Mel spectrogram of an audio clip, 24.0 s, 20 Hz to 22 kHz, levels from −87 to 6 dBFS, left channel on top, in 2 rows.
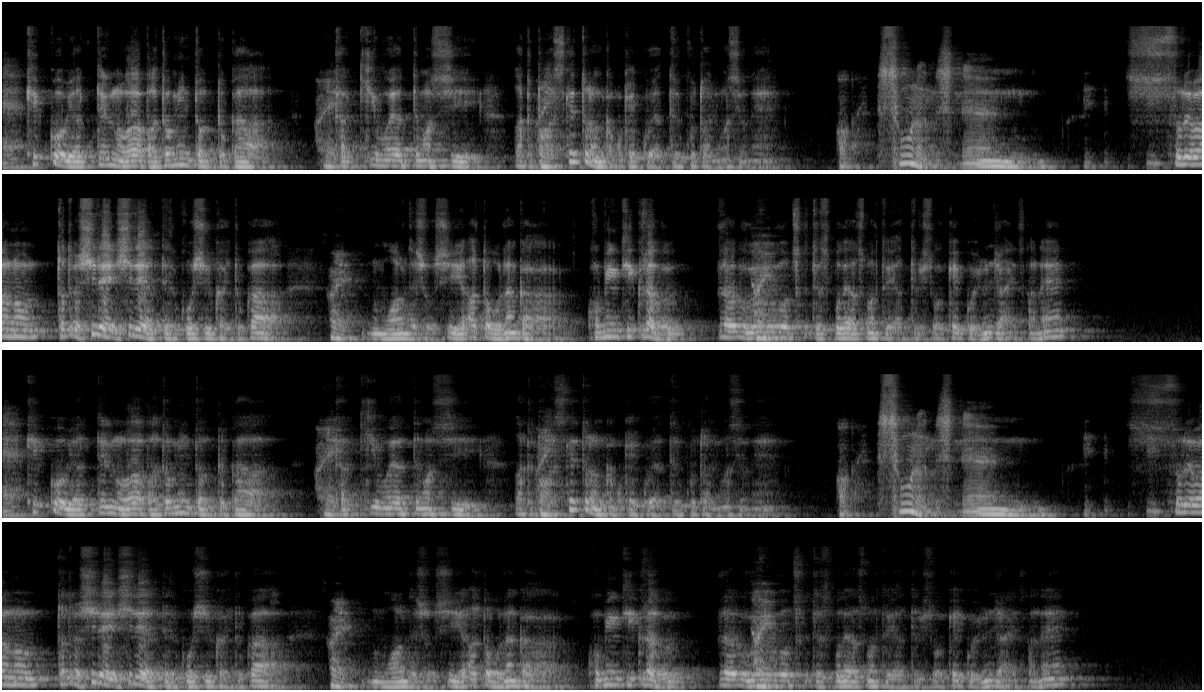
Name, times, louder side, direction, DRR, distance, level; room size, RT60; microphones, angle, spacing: voice 1, 0.2-2.7 3.3-7.7 9.7-10.5 11.3-14.8 15.6-18.8 19.2-22.6, left 2 dB, 65° left, 6 dB, 1.2 m, -29 dB
voice 2, 8.3-9.9 10.8-10.9 11.4-11.6 15.3-15.5 19.5-19.7, equal, 5° right, 6 dB, 0.8 m, -32 dB
25.5 x 10.5 x 4.8 m, 0.86 s
head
